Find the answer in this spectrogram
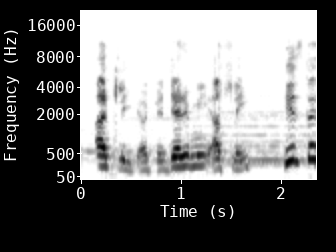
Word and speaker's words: Utley: I hope I'm pronouncing your last name right. You're doing great. It's Utley. Utley, okay, Jeremy Utley.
